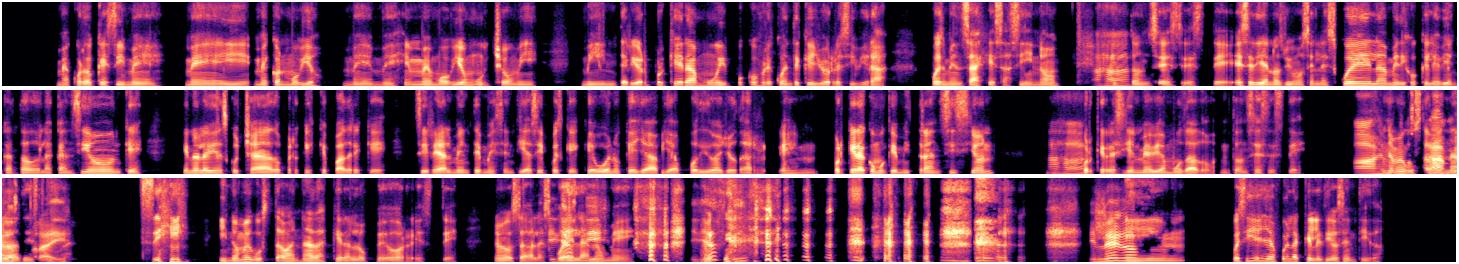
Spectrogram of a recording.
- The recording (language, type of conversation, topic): Spanish, podcast, ¿Qué canción asocias con tu primer amor?
- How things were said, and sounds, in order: chuckle; laughing while speaking: "Sí"; laughing while speaking: "Ella sí ella sí"; laugh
